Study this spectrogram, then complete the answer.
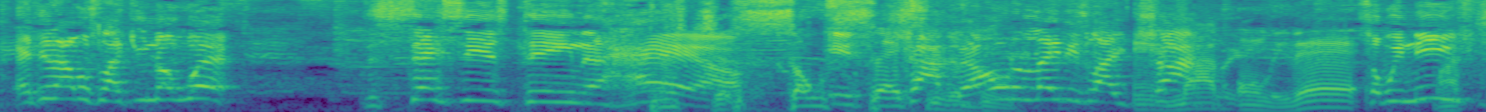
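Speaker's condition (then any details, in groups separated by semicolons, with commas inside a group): No condition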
